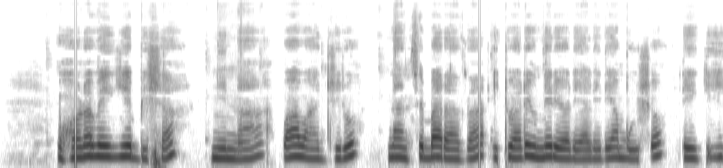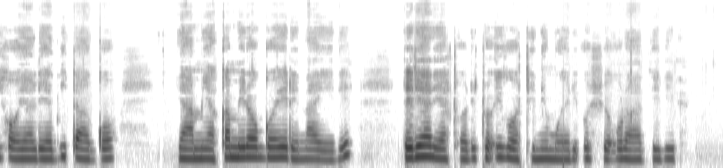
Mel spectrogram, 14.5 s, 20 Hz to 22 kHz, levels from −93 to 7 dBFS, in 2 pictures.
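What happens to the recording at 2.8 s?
A hard-edged hole of silence, about 26 ms, breaks the speech from 2.76 to 2.79 s: a gap between stream segments, where mismatched timestamps leave space the player fills with silence.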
